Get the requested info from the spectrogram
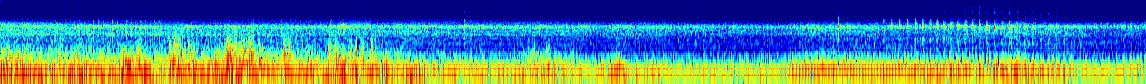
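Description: Royal Enfield single-cylinder motorcycle engine running at low revs, heard from the bike itself, getting quieter as the bike slows down. There are a few soft knocks about two seconds in.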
